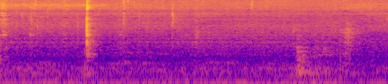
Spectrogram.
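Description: A low, steady sizzle of dry red chilies frying in hot oil, with a few faint clicks and small pops over it, no voices.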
